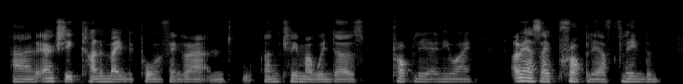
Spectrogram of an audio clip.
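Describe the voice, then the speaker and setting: A very fast, monotone, flat woman's voice with a British accent, very deep and low in pitch, bright and sharp in tone, against a quiet background. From UK. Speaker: vlogger on gambling recovery. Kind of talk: casual vlog monologue. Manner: hesitant, many fillers; soft-spoken.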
